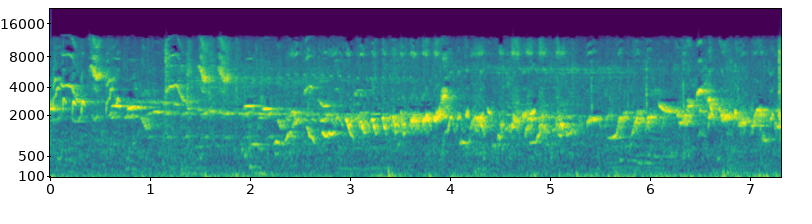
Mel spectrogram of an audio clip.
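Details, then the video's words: Fierce post-moult song from an original Tangse Aceh white-rumped shama: a dense, continuous stream of rich whistled and chattering phrases, loud and varied, with no pauses. "Murai Aceh Original Tangse Ganas Pasca Mabung"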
